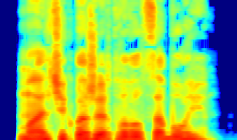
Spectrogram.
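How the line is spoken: Goddess sighing sadly. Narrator (Russian): грустно вздохнула богиня

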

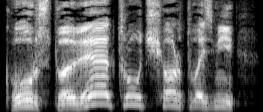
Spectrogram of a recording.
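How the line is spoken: Captain shouting over storm. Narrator (Russian): закричал капитан Паркер таким зычным голосом, что он перекрывал грохот шторму

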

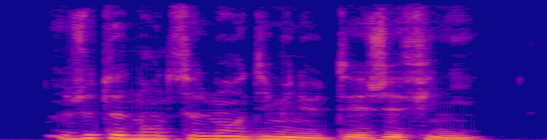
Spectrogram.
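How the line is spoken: Pleading tone. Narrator (French): reprit Frédéric d'un ton suppliant

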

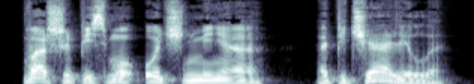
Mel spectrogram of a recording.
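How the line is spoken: Plain. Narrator (Russian): сказал он

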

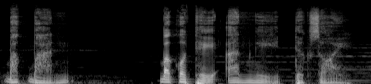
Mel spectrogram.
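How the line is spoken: Whisper to unseen listener. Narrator (Vietnamese): vị quan này miệng thì thào như nói với một ai đó

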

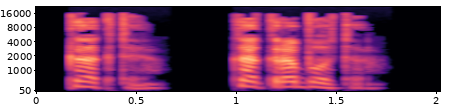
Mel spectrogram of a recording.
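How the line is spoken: Quiet, sympathetic question. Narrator (Russian): спросила тихо и участливо

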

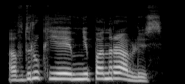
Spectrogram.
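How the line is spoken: Heavy sigh. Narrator (Russian): Тяжело вздохнула

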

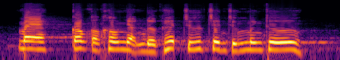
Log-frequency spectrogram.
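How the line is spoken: Shouting. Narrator (Vietnamese): tiểu đồ tử hét về phía cô chủ nhà

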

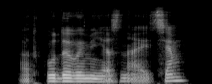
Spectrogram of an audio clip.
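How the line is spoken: Stern question. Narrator (Russian): строго спросил Нев

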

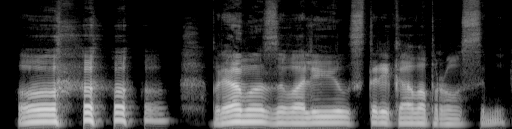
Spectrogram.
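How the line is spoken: Laughing. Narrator (Russian): рассмеялся Бог

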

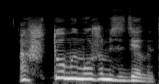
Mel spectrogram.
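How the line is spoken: Snapped. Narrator (Russian): огрызнулся инженер

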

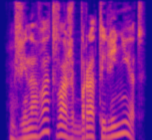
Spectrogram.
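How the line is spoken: Furious whisper. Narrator (Russian): яростным шепотом спросила она

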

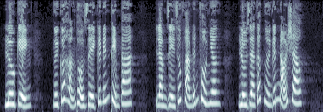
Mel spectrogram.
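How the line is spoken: Angry shout. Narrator (Vietnamese): Trương Anh cũng hét lên

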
